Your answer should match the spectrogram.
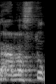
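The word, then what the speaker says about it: Aristotle: लेकिन अरस्तु का स्पेलिंग अलग होता है, एरिस्टोल लिखाता है लेकिन पढ़ते हैं अरस्तु।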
